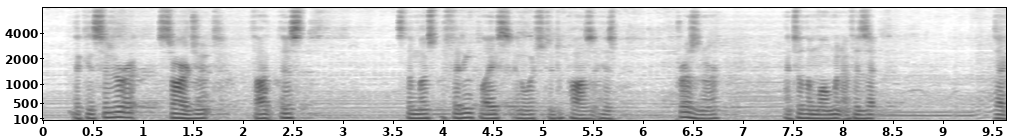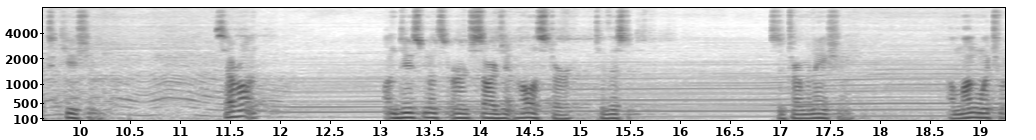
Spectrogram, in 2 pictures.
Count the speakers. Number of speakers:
one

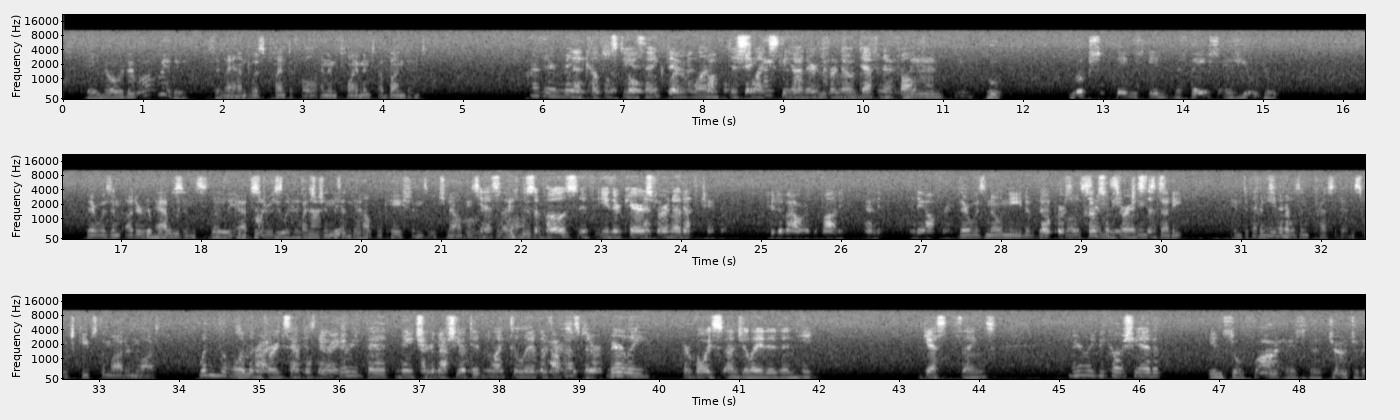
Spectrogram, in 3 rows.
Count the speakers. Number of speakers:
four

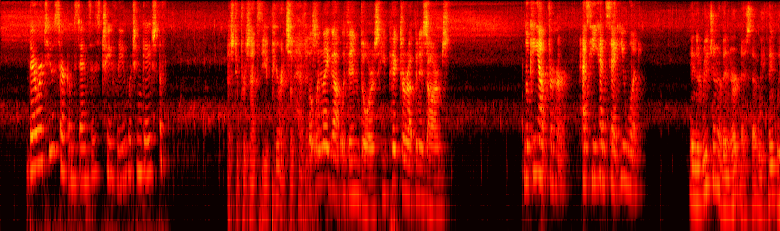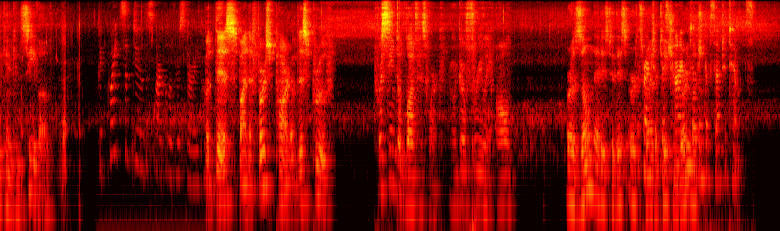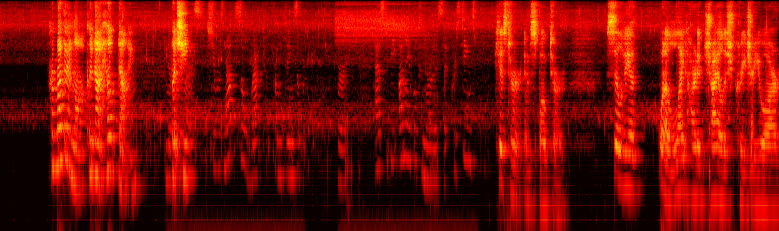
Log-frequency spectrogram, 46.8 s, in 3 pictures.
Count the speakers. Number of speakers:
eight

